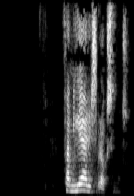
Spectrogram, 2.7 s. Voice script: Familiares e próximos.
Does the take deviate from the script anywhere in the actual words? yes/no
no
